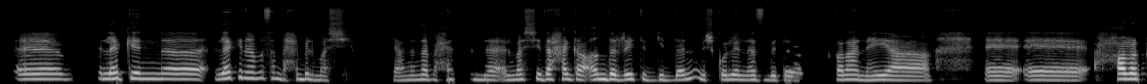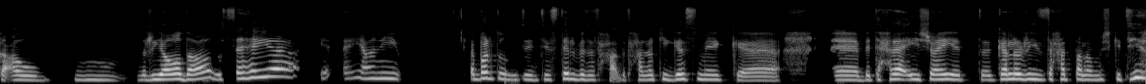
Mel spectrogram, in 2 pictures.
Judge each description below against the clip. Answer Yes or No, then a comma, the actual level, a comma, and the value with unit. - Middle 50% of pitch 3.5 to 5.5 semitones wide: No, average, 3.0 semitones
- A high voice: Yes, high, 225 Hz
